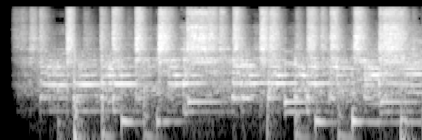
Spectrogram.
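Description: Kuda renggong accompaniment music: a pitched melody of held notes over drums and percussion keeping a steady, driving beat.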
